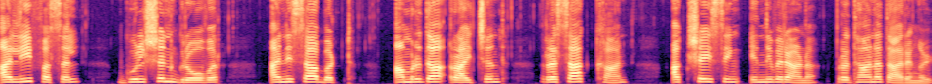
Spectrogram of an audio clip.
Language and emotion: Malayalam, neutral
